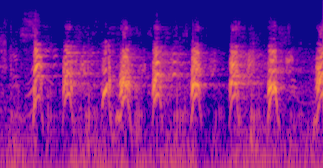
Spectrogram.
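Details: German Shepherd named Besser barking at the helper during protection training under harder conditions: loud, deep, harsh barks in a steady series, about nine in five seconds, with faint background noise.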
